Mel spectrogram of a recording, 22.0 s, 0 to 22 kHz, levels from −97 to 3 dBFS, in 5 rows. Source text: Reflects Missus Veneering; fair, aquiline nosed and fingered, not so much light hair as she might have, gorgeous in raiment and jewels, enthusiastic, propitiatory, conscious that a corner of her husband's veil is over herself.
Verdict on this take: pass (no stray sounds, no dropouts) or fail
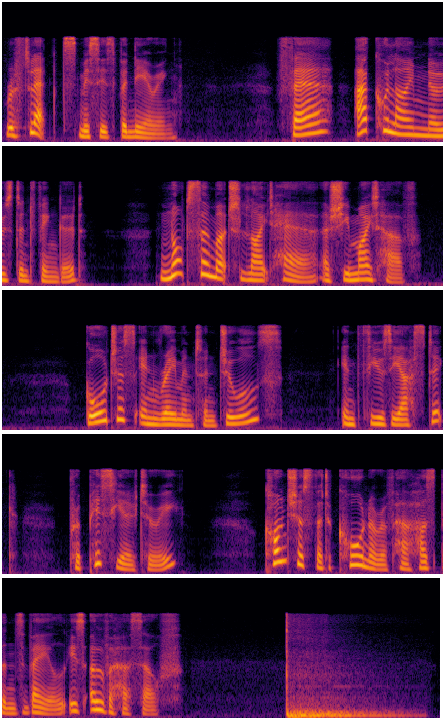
fail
